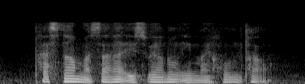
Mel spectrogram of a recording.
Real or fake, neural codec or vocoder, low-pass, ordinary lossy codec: fake; codec, 16 kHz, 1.1 kbps, Voila-Tokenizer; 7.2 kHz; none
